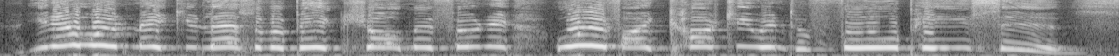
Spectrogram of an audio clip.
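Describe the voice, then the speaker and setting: Putting on a character voice at an extremely high pitch, a man speaks at a moderate pace with hardly any pauses. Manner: taunting, menacing.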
